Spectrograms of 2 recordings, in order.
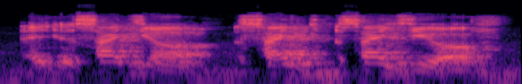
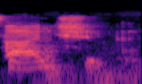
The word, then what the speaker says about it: Serge: Sergio, kindly unmute and unmute. I think and ask your question. Yes, Sergio. Yes, thank you so much. My name is pronounced Serge. It's a French name.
